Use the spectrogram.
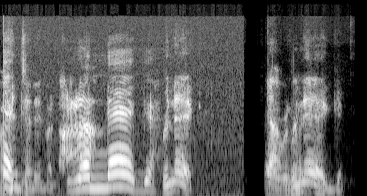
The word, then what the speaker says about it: renege: deal, Renege. is that really the pronunciation?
